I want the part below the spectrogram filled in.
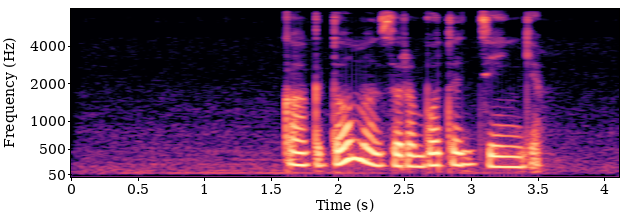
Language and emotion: Russian, neutral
